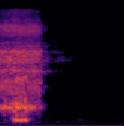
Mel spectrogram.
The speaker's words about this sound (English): Oh, sorry, it was a big yawn. It's not because what you're talking about is boring.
